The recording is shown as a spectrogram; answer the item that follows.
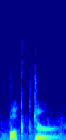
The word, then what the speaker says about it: Buchter: We are now told it's pronounced Buchter.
